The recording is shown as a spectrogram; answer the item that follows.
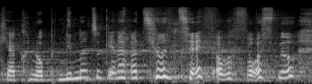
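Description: A woman's lively intonation at a moderate pace, with a slight Upper Austrian accent and noticeable background noise. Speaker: generational consultant for companies and apprentices. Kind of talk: casual interview. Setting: coffee house.

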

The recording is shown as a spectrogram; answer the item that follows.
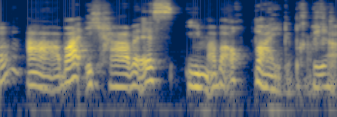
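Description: Her voice is fairly low and has a bright, sharp tone. The woman's intonation is lively. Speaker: dog trainer. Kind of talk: casual chat. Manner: laughs often.

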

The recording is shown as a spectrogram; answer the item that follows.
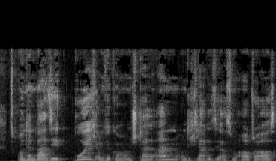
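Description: A woman's dark, mellow tone sits at a medium pitch with ordinary pitch variation. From northern Germany (near Kiel). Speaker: podcast co-host, radio journalist. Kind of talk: casual chat. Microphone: poorly set-up microphone.

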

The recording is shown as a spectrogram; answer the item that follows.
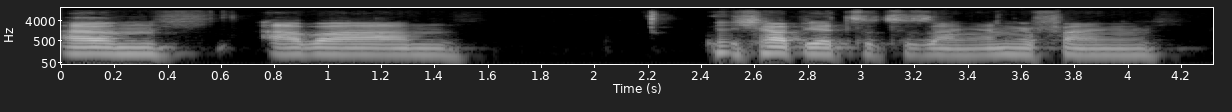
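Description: On a very clean recording with a silent background, a man speaks fairly slowly at a medium pitch with monotone, flat intonation. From Germany, North Rhine-Westphalia. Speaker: theme park attraction designer. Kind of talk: casual interview.

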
